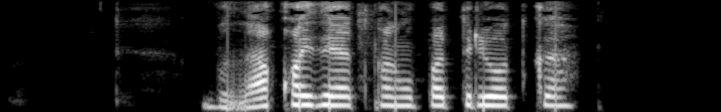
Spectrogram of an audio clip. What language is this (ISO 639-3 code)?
bak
